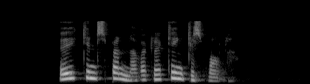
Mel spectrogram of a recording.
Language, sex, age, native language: Icelandic, female, 30-39, Icelandic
